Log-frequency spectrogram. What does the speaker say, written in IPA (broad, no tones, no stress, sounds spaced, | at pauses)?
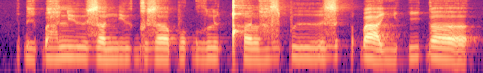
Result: ɗ e̤ ɓ a̤ lʲ ʉː z ɐ nʲ ʉː ɡ ɵ z ɐː p o ɠ o̤ l ʉ ǃʰ ɐ l a̤ z p ɨː z | ɓ a ʎ | i ɠ ɐː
